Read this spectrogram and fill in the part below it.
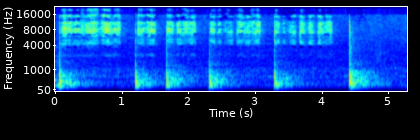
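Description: Pen or pencil writing a math answer on paper, six distinct strokes or short scratching bursts spaced about a second apart, close and fairly quiet with no voices.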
